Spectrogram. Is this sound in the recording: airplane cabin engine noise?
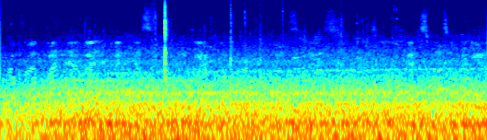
yes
